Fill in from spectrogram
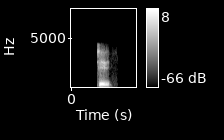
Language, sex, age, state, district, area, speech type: Hindi, male, 18-30, Bihar, Vaishali, rural, conversation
